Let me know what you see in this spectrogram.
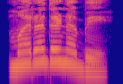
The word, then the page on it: ಮರದಣಬೆ: Kannada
